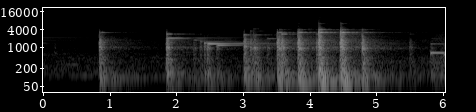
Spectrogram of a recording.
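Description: Grand piano keys pressed by a toddler: a single note about a second in, then an irregular run of single notes and small clusters, a few a second, each left to ring briefly.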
